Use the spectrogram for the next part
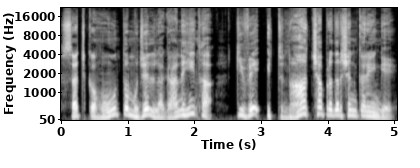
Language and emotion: Hindi, surprised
